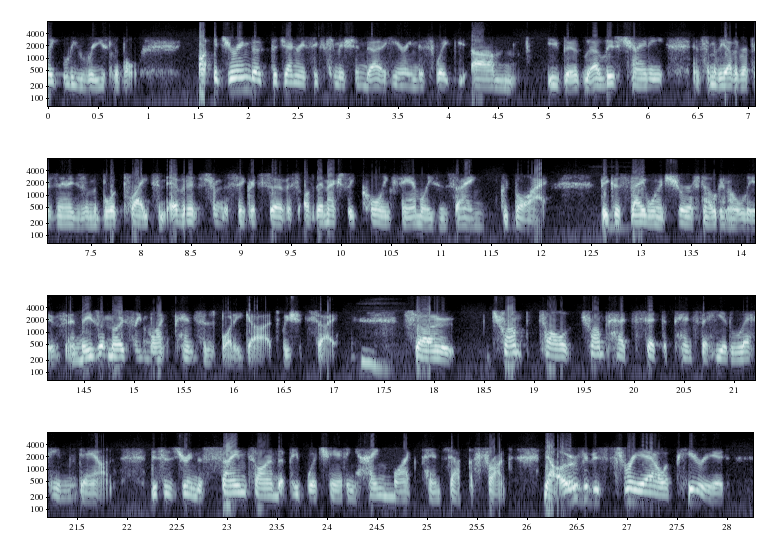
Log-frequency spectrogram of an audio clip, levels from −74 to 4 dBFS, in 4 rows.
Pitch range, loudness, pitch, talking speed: 100-165 Hz, -13 LUFS, 120 Hz, 205 wpm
